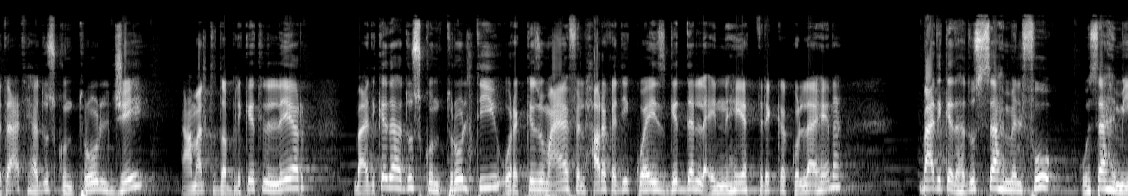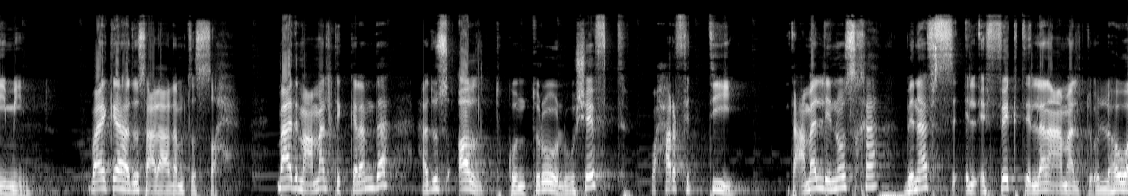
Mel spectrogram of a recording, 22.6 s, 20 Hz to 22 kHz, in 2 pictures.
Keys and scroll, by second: 0.9 ctrl+j, 4.4 ctrl+t, 9.7 Up, 10.9 Right, 18.2 ctrl+alt+shift+t.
